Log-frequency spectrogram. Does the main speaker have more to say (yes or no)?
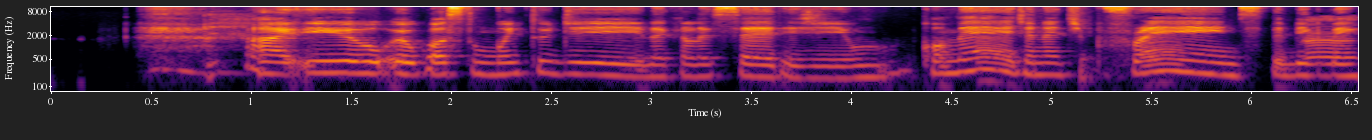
yes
